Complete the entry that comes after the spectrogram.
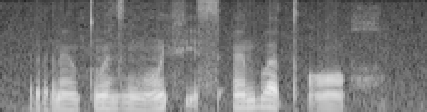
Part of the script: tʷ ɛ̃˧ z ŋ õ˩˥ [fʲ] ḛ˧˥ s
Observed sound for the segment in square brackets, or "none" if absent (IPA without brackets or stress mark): fʲ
